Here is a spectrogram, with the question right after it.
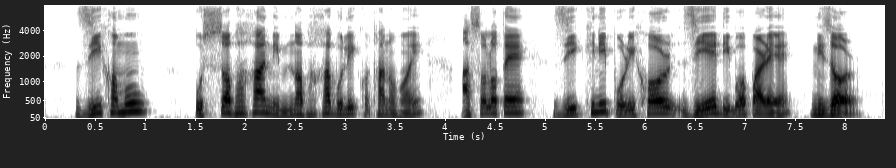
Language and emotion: Assamese, neutral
